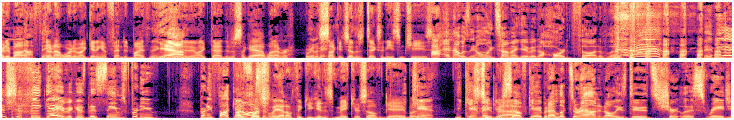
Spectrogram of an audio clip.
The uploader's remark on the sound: they stop in a picturesque park where couples are taking breathtaking wedding photos, and record one the most disgusting shows possible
